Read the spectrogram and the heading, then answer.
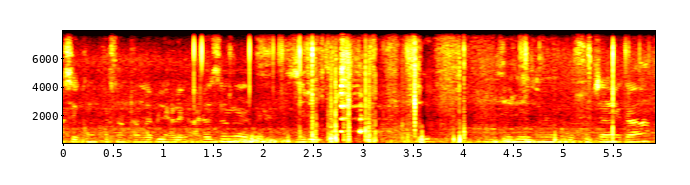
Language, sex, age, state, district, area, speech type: Bodo, male, 18-30, Assam, Kokrajhar, rural, spontaneous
